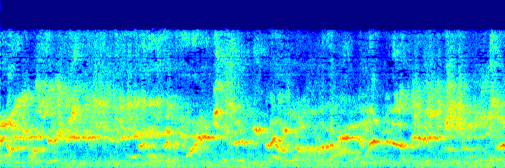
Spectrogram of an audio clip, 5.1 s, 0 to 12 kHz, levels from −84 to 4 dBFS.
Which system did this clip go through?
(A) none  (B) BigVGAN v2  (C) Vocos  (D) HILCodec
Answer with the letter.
D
